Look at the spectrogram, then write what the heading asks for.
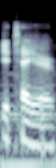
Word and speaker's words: Itaer: I usually pronounce it Itaer, but Itaer.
